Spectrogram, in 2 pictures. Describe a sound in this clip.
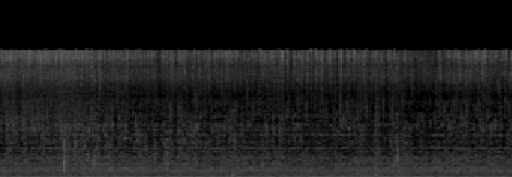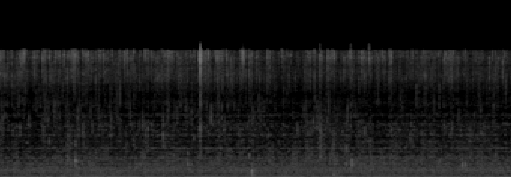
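A wooden spatula stirs and scrapes through soup in a pot.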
